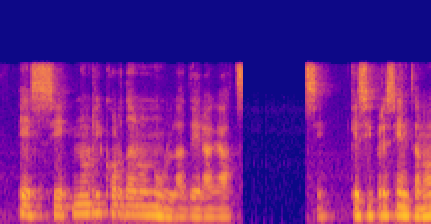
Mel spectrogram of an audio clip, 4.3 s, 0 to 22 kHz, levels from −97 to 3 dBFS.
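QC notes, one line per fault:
2.41–3.06 s, playback stall: after "non ricordano nulla dei" the speech drops to silence for 0.63 s and resumes at "che si", likely because the player ran out of buffered data.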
